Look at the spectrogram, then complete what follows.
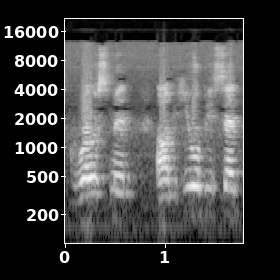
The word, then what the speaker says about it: Grossman: Um Robbie um Gman Grossman, I know his name has been mispronounced, but it's pronounced Grossman.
